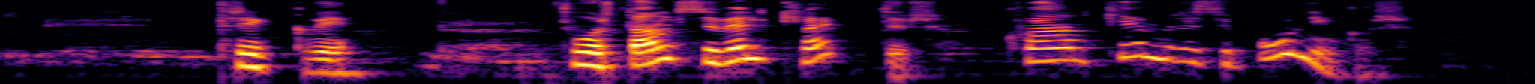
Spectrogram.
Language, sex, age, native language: Icelandic, female, 40-49, Icelandic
